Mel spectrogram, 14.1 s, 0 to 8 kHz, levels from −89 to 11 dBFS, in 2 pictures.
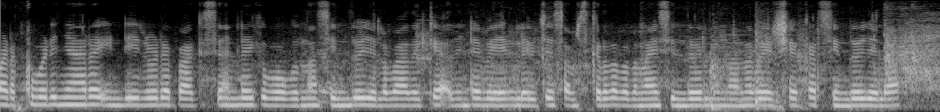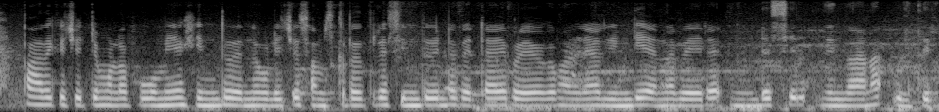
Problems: background sounds at intervals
